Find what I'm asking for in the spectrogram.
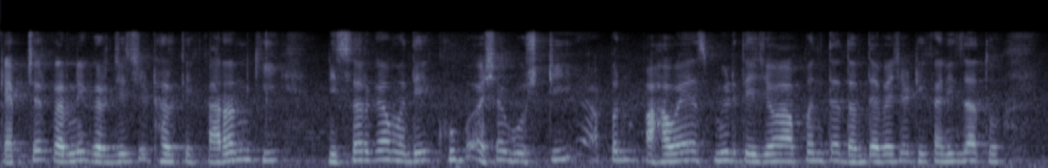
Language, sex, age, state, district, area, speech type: Marathi, male, 18-30, Maharashtra, Amravati, urban, spontaneous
